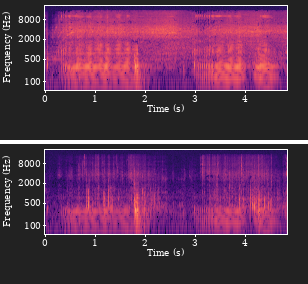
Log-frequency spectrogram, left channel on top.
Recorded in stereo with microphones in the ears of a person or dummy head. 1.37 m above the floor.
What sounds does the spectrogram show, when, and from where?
1.8 s knocking: 50° right (ahead or behind), 0.8 m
